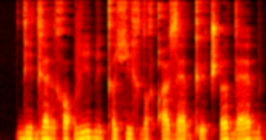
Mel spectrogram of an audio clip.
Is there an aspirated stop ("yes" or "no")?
no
